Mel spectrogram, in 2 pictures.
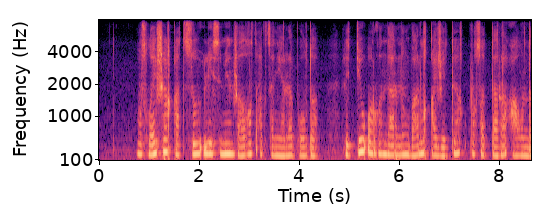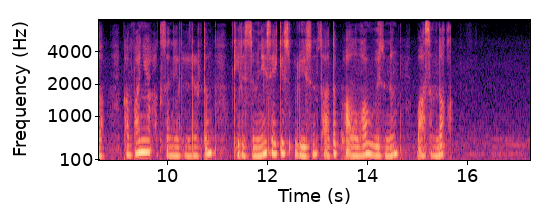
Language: Kazakh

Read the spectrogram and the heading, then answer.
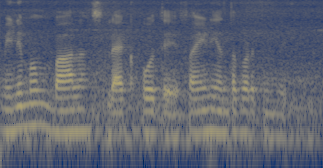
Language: Telugu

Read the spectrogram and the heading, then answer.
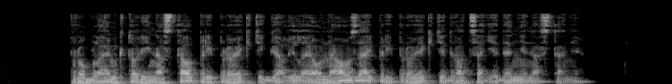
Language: Slovak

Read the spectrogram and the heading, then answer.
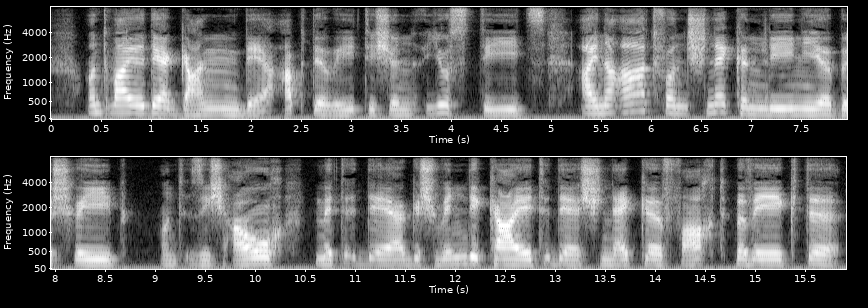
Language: German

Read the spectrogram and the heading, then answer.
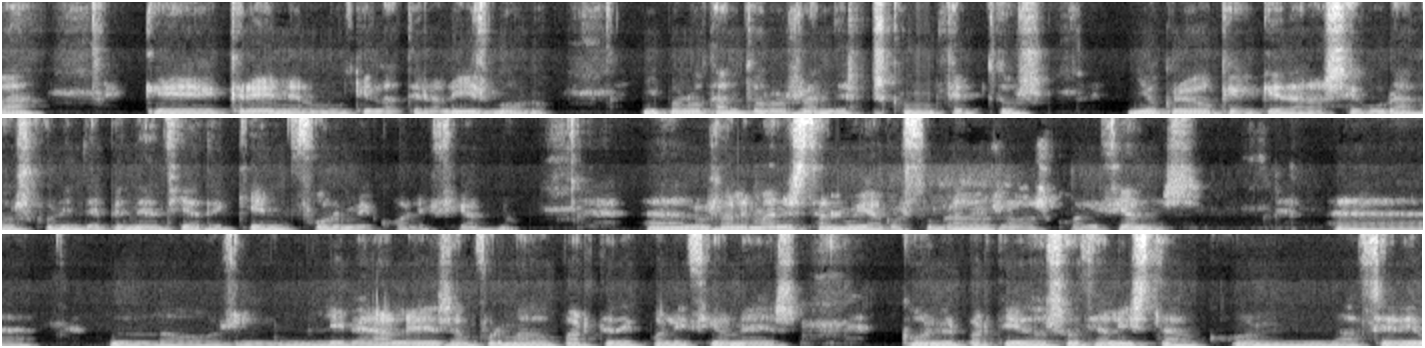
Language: Spanish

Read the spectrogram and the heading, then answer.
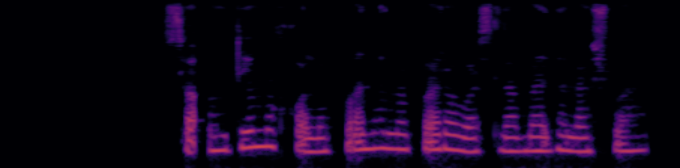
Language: Pashto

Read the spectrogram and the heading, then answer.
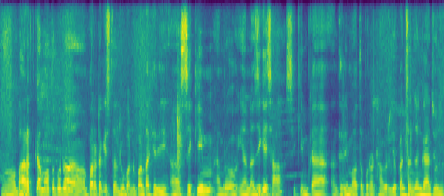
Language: Nepali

